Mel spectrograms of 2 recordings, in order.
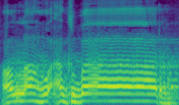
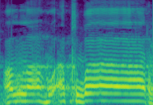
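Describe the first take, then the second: Both takes have the same delivery.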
